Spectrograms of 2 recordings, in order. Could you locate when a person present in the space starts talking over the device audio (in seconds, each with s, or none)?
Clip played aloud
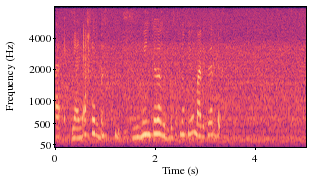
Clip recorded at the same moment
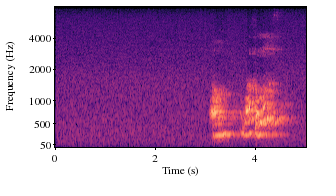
3.1 s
